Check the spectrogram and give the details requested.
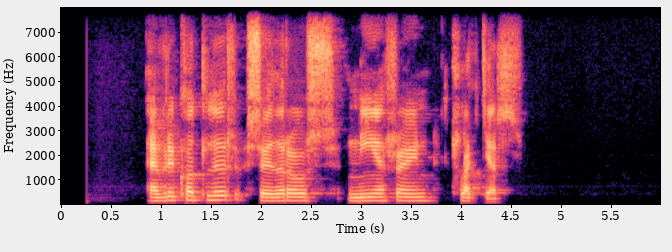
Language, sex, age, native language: Icelandic, male, 20-29, Icelandic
